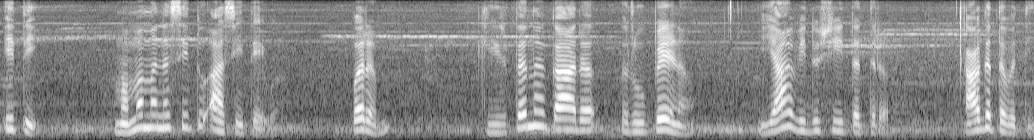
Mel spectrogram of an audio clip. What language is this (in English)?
Sanskrit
